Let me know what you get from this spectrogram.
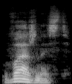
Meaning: importance, significance; relevance
- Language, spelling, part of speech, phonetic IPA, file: Russian, важность, noun, [ˈvaʐnəsʲtʲ], Ru-важность.ogg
